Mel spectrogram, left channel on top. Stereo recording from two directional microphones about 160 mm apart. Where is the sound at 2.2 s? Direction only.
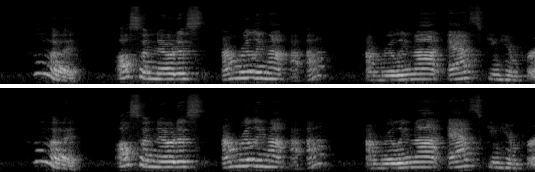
15° left (ahead or behind).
